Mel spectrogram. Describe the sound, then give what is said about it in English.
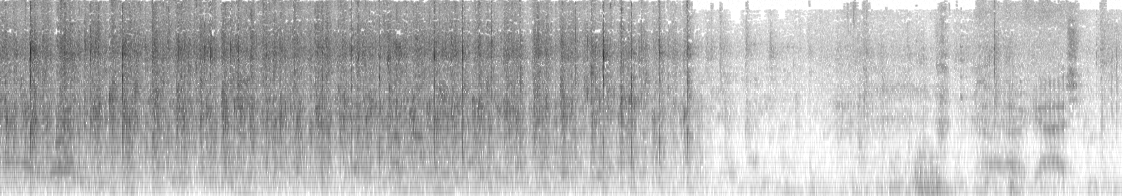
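An audience at a League of Women Voters candidate debate breaks into loud, dense applause as the candidates are invited to come up. The applause holds steady for several seconds, then cuts off, leaving quieter murmuring and a few voices. “No hollering, hooting, or applause during the debate, please. But you can do that now as we invite the candidates to come up, Jim Suttle and Gene Sutt.”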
